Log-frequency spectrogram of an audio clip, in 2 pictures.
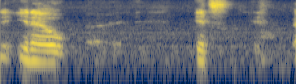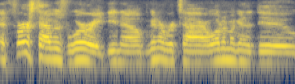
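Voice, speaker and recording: Here a man talks at a moderate pace with an American accent. The sound is dry and close, with no echo. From US South. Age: 60s. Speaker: retired sailor. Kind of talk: podcast interview. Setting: live video podcast.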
